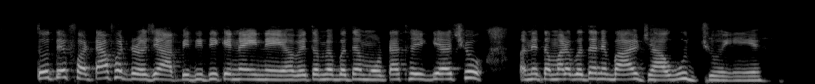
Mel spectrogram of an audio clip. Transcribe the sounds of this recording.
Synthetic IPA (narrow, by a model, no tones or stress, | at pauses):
t̪ot̪efəʈafəʈɾəd͡ʒaːpid̪id̪ʱikenəinəɦĩɦəʋet̪əmebəd̪ʱamoʈat̪ʰəiɡəjat͡ʃʰoənet̪əmaɾabəd̪ʱanebaɭd͡ʒaʋũd͡ʒd͡ʒoie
